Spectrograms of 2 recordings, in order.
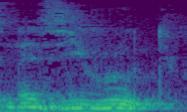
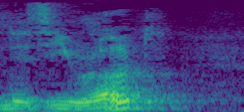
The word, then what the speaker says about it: Nazirot: Some read this as Nazirut, which I don't think is correct. Because Nazirut is also one Nazirut. Well, Sidi Gemara uses it that way. I would suggest the correct pronunciation is Nazirot, or to take the Malachet Shlomo's Girsa, which is Naziriot, which is the way usually multiple Nazirot are referred to.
